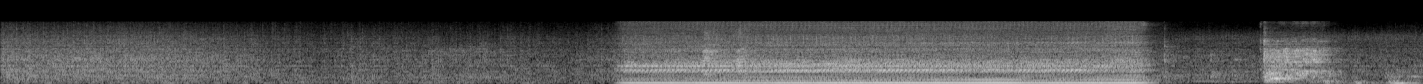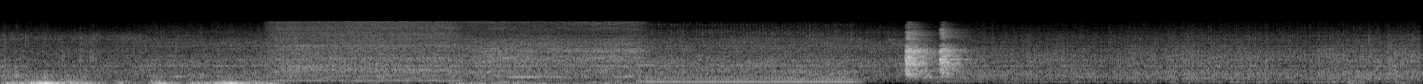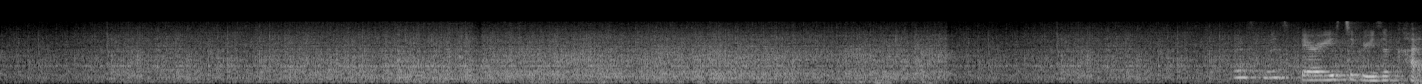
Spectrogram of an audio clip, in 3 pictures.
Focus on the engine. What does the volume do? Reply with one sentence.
The volume of the engine goes down.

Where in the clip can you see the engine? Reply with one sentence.
The engine can be heard from 6.2 to 22.9 s.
